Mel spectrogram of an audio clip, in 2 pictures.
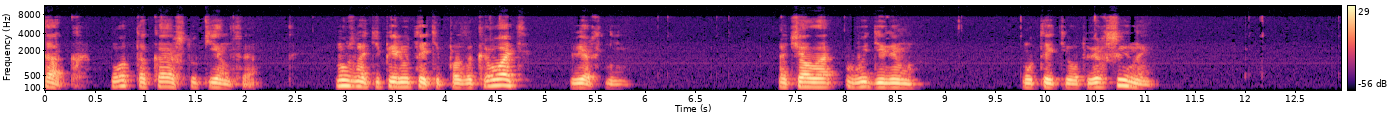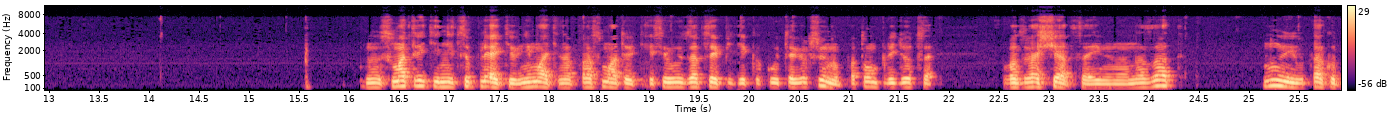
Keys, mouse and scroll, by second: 1.5-2.0 scroll down 2, 2.0 middle click, 4.4 click, 6.2 click, 7.4 middle click, 8.4 middle click, 9.7 click, 12.0 click, 14.7 middle click, 14.7-15.2 scroll up 1, 16.1-17.3 scroll up 2, 18.3 shift+click, 19.3 middle click, 20.5 middle click, 23.4 g, 24.8 middle click.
